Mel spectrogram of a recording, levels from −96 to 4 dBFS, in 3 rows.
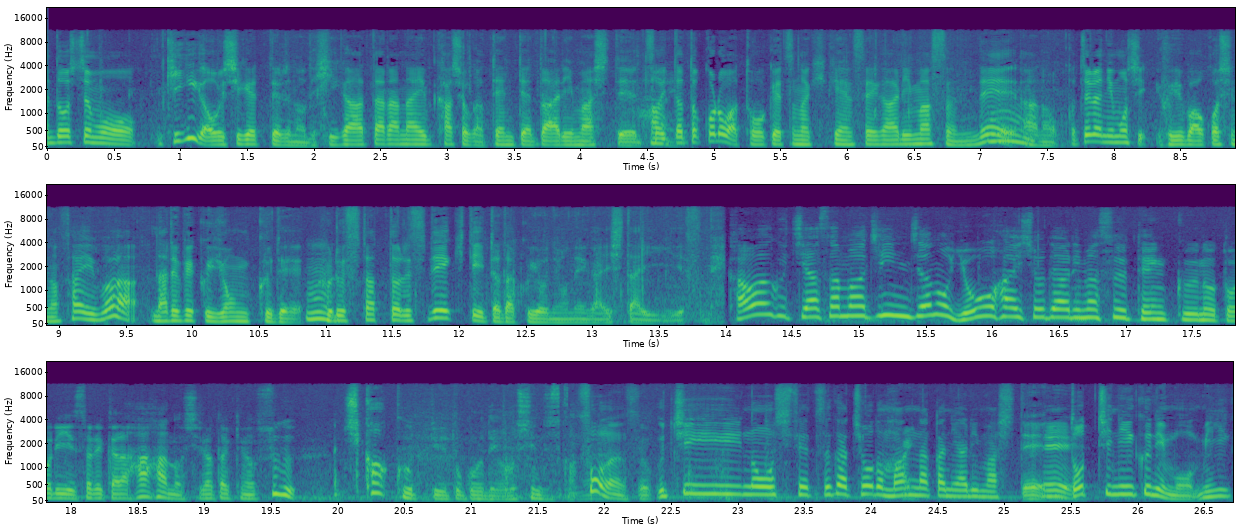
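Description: From 25.1 s to the end, the resampler restarted on every block: the 48 kHz to 24 kHz conversion ran on each 100 ms block in isolation, so at every block edge the filter had no real neighbouring samples and filled in silence or wrapped-around material instead. Each boundary picks up a small error, heard as a steady ticking at 10 Hz that rides on the audio and falls away wherever the signal drops out.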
